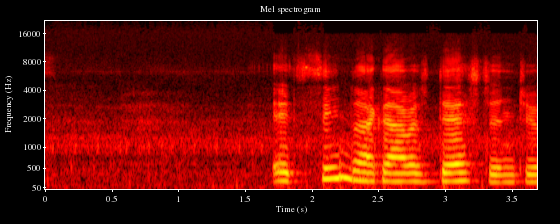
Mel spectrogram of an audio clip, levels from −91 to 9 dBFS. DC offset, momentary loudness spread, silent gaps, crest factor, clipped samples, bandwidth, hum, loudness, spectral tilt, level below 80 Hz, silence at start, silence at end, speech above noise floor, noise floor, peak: under 0.1%; 7 LU; none; 16 dB; under 0.1%; over 20 kHz; none; -23 LUFS; -4.5 dB/octave; -60 dBFS; 1.7 s; 0 s; 27 dB; -50 dBFS; -10 dBFS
